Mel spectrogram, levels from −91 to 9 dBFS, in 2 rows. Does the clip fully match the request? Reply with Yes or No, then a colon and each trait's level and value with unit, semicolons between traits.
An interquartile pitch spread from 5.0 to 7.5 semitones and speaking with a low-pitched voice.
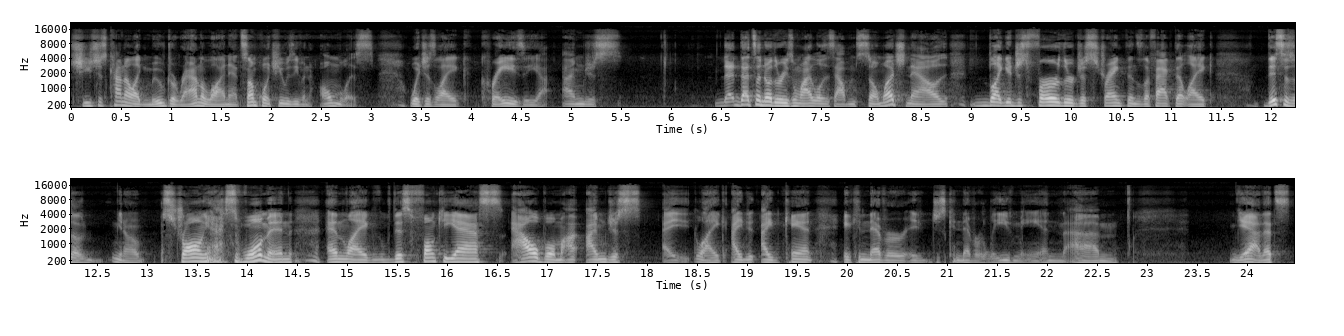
Yes: wide, 5.4 semitones; low, 125 Hz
